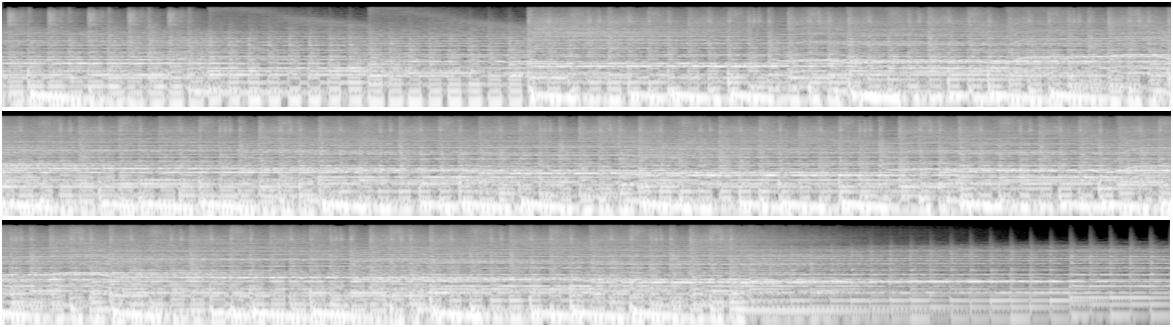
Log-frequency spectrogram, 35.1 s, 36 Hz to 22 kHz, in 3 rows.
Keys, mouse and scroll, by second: 0.6 right click, 1.4 click, 3.7-4.5 drag, 4.7-5.5 drag, 7.2 ctrl+scroll up 2, 7.6-8.6 ctrl+middle drag, 9.3-10.9 drag, 12.4-14.3 drag, 15.5 click, 16.8 click, 17.7 click, 18.5 click, 20.1-20.7 drag, 21.3 click, 23.2 right click, 24.1 click, 24.9-25.4 drag, 25.7 click, 27.4 click, 28.5-29.3 drag, 29.6 click, 31.3 right click, 32.0 drag, 32.8 click, 33.6 click, 34.5 click.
